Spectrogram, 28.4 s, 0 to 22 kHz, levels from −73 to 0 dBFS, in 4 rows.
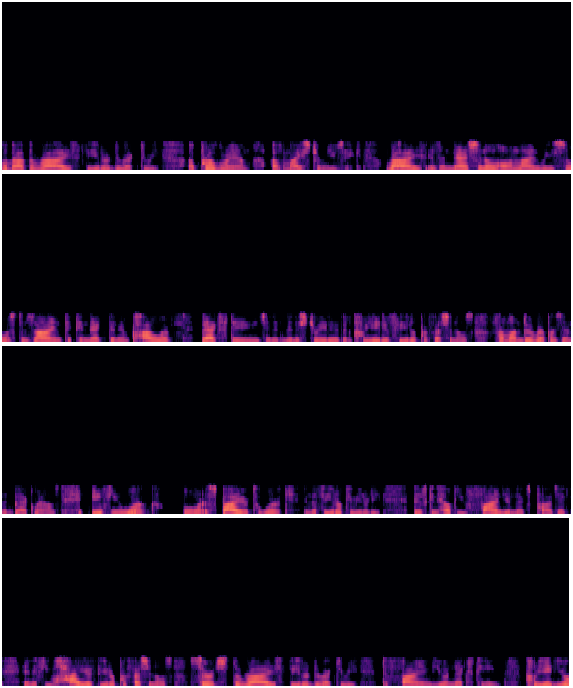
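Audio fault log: Throughout, G.723.1 codec: the speech is muffled and hoarse with smeared consonants, nothing above 3.8 kHz and a telephone band of about 300 Hz to 3.7 kHz. The low 6.3 kbit/s rate and slowly updated voice model, not mere band-limiting, cause the rough, blurred texture.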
